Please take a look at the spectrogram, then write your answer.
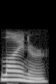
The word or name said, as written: liner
